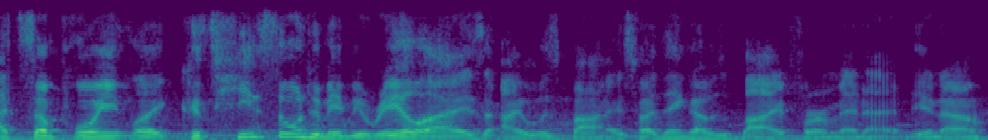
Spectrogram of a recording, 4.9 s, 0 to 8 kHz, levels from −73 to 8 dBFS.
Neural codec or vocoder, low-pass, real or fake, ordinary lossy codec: codec, 16 kHz, 8 kbps, FunCodec, trained on Chinese and English, 25 frames a second; 7.2 kHz; fake; Opus, 64 kbps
